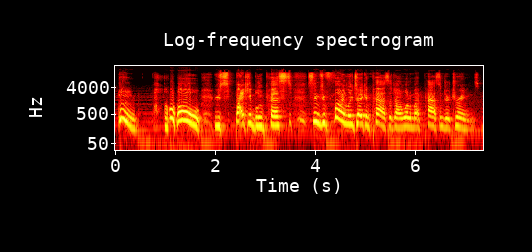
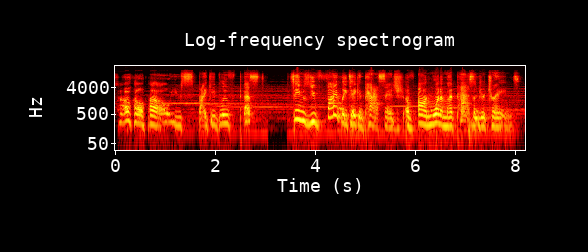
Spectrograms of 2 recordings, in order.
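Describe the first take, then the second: First: The voice is deeper, from the chest. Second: The voice is higher, less deep.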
